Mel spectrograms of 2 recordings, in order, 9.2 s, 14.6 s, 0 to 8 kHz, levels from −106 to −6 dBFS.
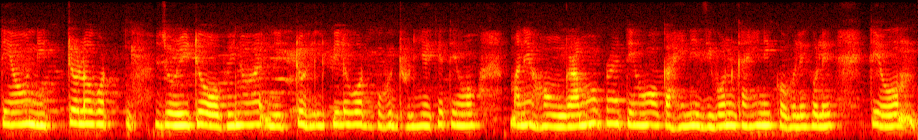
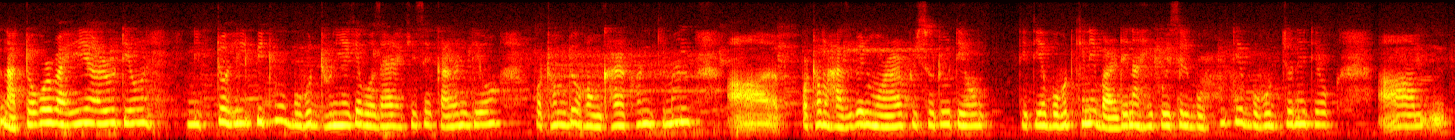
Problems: constant background noise, background conversations at intervals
